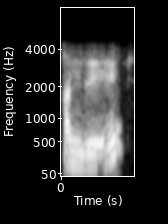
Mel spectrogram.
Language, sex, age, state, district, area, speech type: Punjabi, female, 60+, Punjab, Gurdaspur, urban, conversation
